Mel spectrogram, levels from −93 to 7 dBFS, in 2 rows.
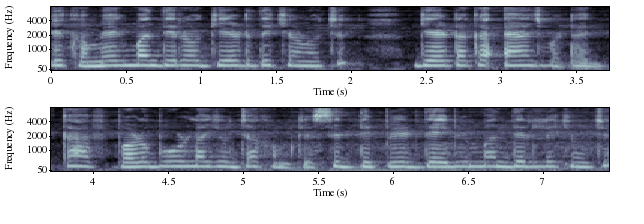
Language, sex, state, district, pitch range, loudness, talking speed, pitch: Garhwali, female, Uttarakhand, Tehri Garhwal, 215-235 Hz, -20 LUFS, 175 wpm, 230 Hz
